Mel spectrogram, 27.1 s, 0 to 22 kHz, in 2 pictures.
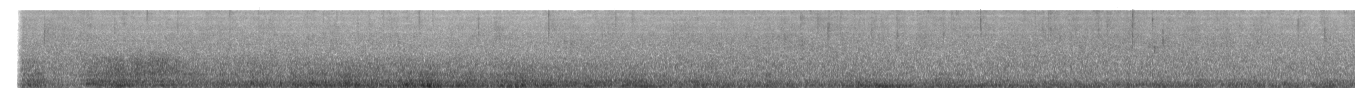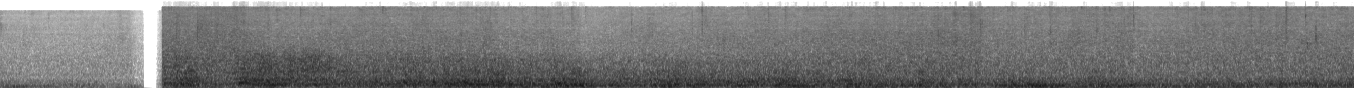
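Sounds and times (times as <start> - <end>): heavy rain pouring: 0.2 - 27.0
rolling thunder: 15.2 - 27.0.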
